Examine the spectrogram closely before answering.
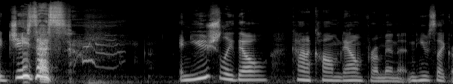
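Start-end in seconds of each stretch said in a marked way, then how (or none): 0.0-0.8 sudden loud call of the name; calling Jesus. Retold or imitated. Mom telling kids to calm down, loud call. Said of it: "just say".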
